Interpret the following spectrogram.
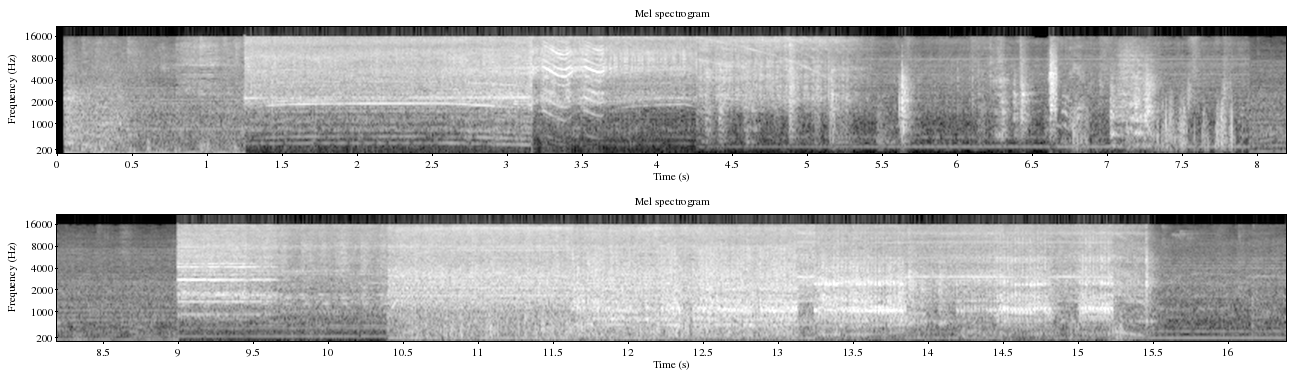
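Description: Corded electric drill running in a series of short edited clips, the motor's steady whine starting and stopping abruptly at each cut. Between about four and eight seconds, scattered clicks and knocks of handling wooden parts.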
